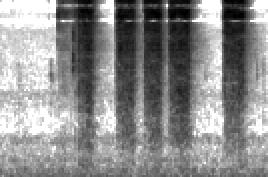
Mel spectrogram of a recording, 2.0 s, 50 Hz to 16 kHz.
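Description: WD-40 aerosol can sprayed onto a cloth in about five short hissing bursts, only a little.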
